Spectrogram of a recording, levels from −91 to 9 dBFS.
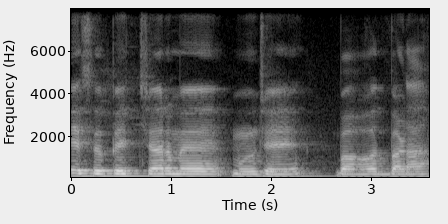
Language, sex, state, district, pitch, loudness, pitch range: Hindi, male, Bihar, Kaimur, 125 Hz, -17 LUFS, 120-130 Hz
